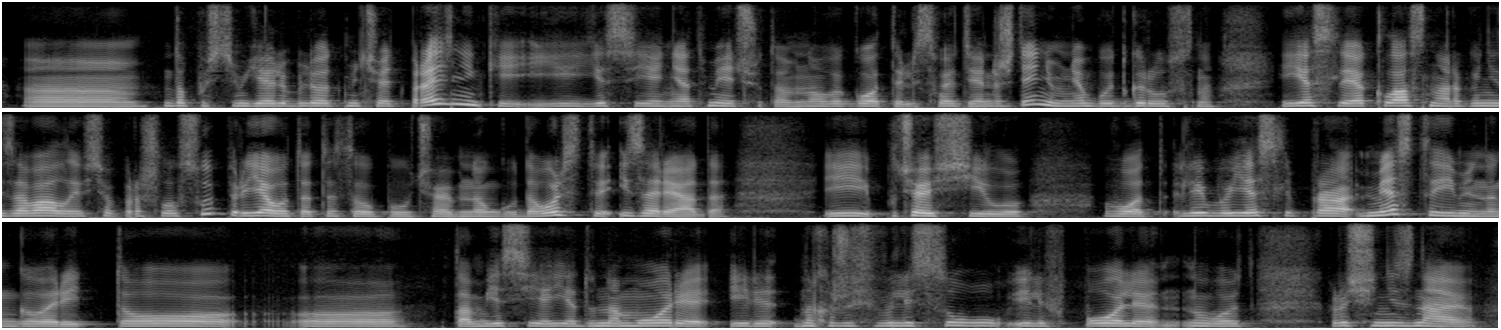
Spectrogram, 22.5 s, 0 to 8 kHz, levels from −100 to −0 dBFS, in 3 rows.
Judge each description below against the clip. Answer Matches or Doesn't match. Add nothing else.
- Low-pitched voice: Doesn't match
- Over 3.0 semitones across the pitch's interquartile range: Doesn't match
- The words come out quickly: Matches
